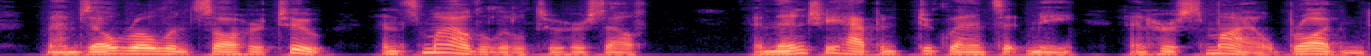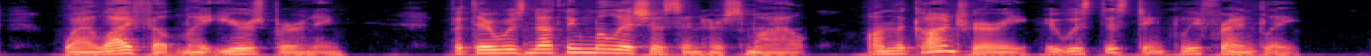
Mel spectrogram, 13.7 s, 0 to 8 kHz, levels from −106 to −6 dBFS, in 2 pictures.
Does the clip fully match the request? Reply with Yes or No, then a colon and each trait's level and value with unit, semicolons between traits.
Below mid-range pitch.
Yes: low, 125 Hz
